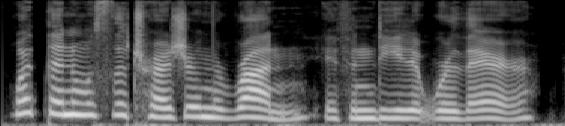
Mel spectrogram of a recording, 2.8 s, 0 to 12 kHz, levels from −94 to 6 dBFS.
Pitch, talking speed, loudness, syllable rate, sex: 240 Hz, 275 wpm, -17 LUFS, 7.1 syllables/s, female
